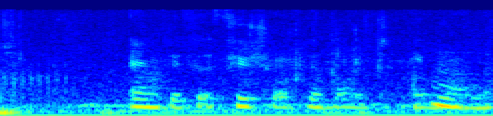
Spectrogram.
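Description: Quiet, indistinct speech: a voice talking softly in short syllables, well below the level of the main talk.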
